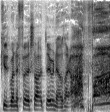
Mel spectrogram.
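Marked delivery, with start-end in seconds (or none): 1.4-2.2 very high, shrieking, screamed outburst. Retelling screaming at a game's enemy: imitating own screaming. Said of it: "and just screaming obscenities".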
